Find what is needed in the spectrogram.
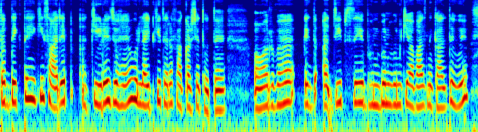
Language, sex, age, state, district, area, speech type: Hindi, female, 60+, Madhya Pradesh, Bhopal, urban, spontaneous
